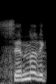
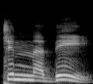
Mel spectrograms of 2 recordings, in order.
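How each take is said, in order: First: The word begins with an s-like sound. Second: The word begins with a ch sound. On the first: The speaker calls it wrong. "సా కాదు" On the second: The speaker calls it right. "చాచా జజ్జాలో చా"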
